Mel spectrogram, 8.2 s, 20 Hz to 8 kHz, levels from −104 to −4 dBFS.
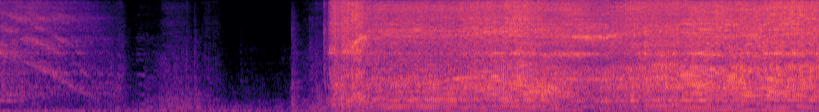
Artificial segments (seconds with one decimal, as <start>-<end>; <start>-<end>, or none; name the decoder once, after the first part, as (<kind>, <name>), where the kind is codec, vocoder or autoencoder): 5.4-6.8 (codec, SNAC)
